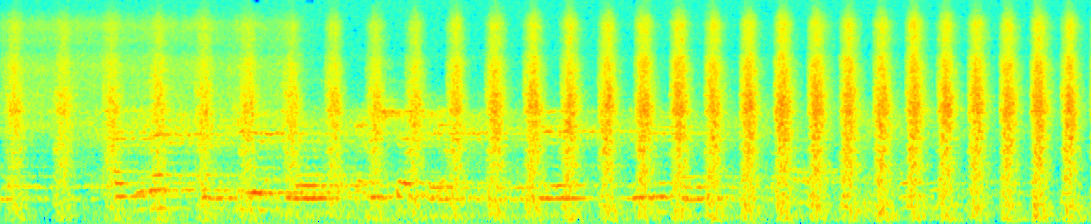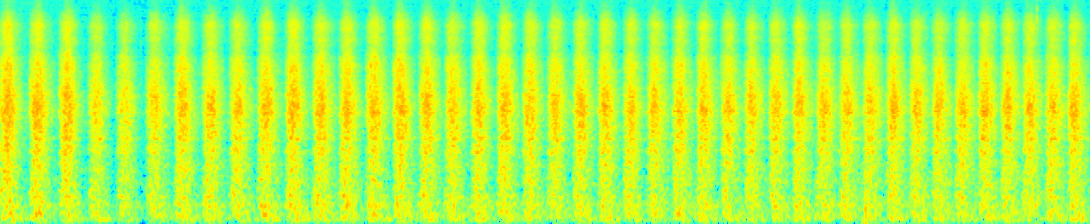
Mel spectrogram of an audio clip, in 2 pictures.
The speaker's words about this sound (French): Le train commence à rouler. Et sort petit à petit de la gare.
